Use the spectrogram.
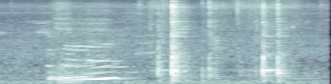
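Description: A spoon stirs vegetable soup in a pot, with a scrape and then a few short clinks and knocks against the pot over a quiet kitchen background.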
